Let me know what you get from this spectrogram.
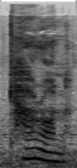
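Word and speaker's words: Charon: c h a r o n as in karon the Fairman of the Dead karon who in exchange for the right coin helps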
